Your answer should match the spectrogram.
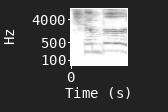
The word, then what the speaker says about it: timbre: Timbre, is that the term? Timbre? Timbre. It's pronounced timbre, but it's spelled like timber, but with R and E switched.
